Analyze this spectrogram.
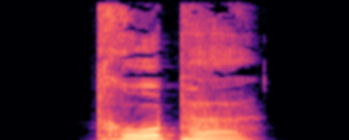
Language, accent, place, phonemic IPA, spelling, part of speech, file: German, Germany, Berlin, /ˈtʁoːpə/, Trope, noun, De-Trope.ogg
- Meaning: trope (figure of speech)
